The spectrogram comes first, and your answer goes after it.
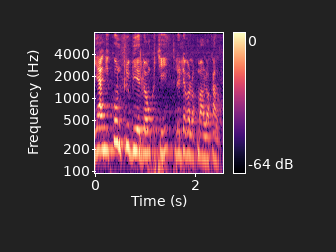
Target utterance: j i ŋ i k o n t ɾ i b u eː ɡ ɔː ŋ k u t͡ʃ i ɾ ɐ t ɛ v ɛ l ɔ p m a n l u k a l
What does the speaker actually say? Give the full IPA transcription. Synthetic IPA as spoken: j a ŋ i k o n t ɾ i b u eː d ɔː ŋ k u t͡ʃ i l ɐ d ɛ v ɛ l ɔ p m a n l ɔ k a l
